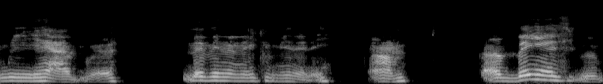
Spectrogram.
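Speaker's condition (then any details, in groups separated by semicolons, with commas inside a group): Cerebral palsy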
